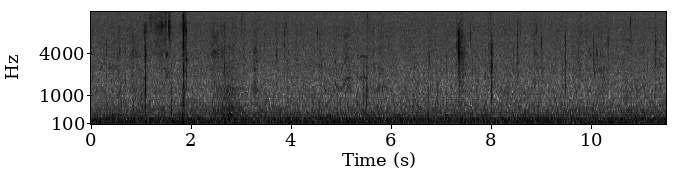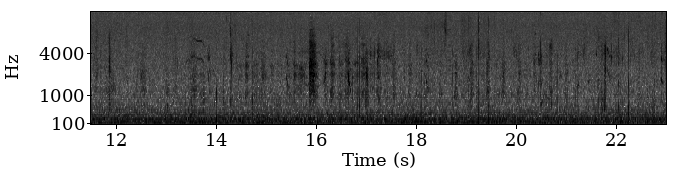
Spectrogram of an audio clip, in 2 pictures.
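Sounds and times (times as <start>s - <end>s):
puppies suckling: 0.1s - 23.0s
puppy squeaks: 4.8s - 5.6s, 13.4s - 14.0s.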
